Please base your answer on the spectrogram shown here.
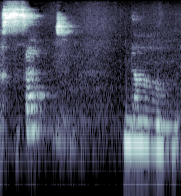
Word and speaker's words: sat nam: For set creo, we work with the mantra sat nam. It kind of rhymes with but mom sat nam.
